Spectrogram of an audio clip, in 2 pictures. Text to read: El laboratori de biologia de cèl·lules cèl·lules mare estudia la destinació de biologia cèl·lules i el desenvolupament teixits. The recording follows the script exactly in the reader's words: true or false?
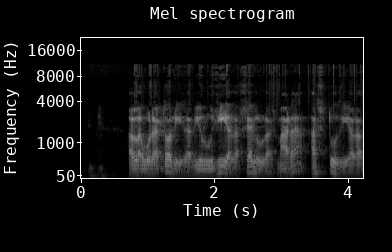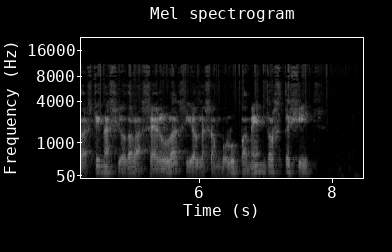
false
